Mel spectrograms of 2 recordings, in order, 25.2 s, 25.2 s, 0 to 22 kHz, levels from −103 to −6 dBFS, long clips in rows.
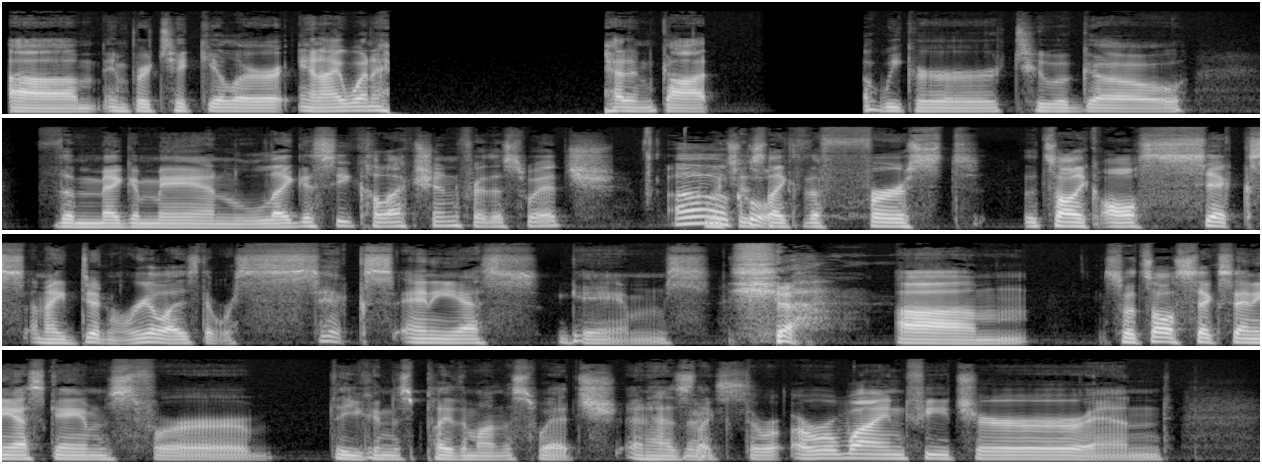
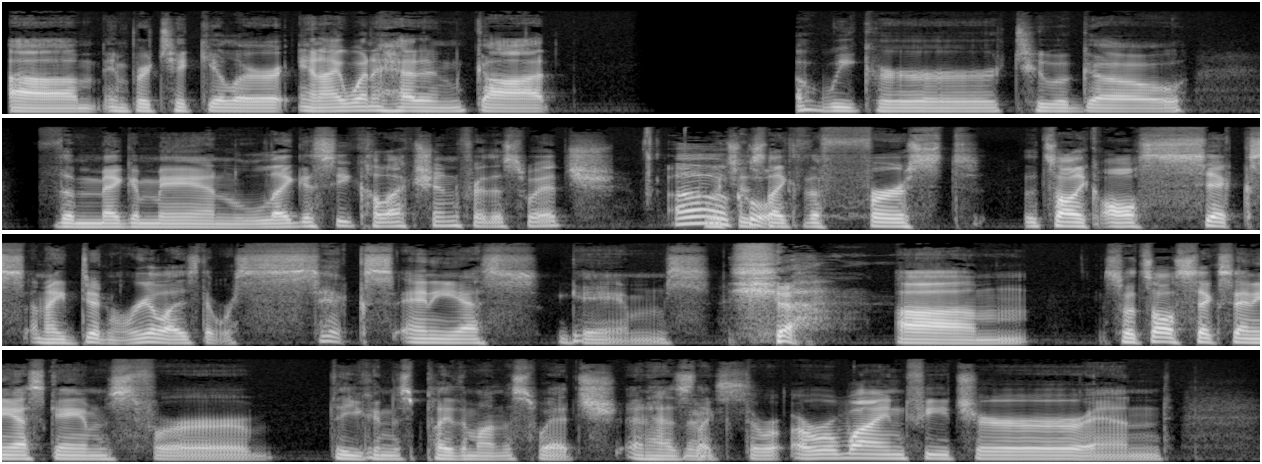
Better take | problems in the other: second | audio freezing; at 2 s for 1 s

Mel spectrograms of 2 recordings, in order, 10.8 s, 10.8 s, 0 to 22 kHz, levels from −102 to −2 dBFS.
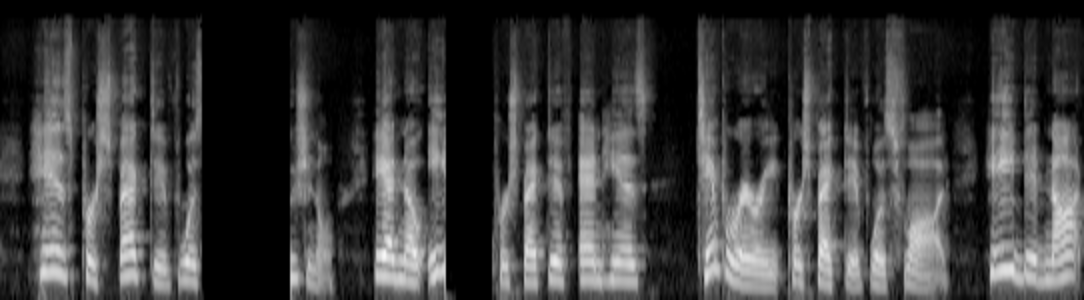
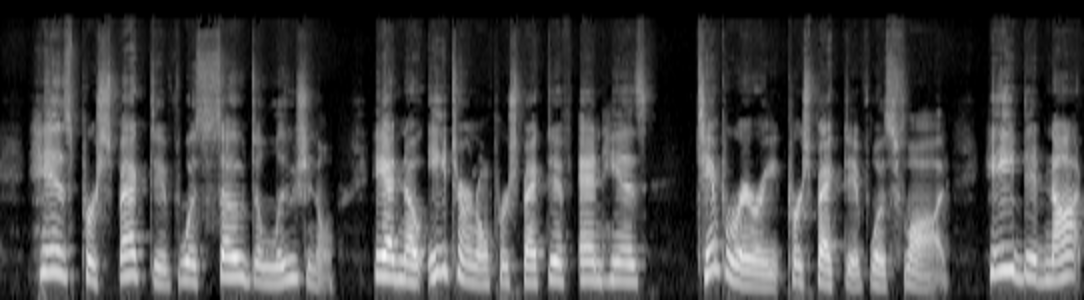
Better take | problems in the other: second | audio cutting out; at 2 s for 1 s and at 4.5 s

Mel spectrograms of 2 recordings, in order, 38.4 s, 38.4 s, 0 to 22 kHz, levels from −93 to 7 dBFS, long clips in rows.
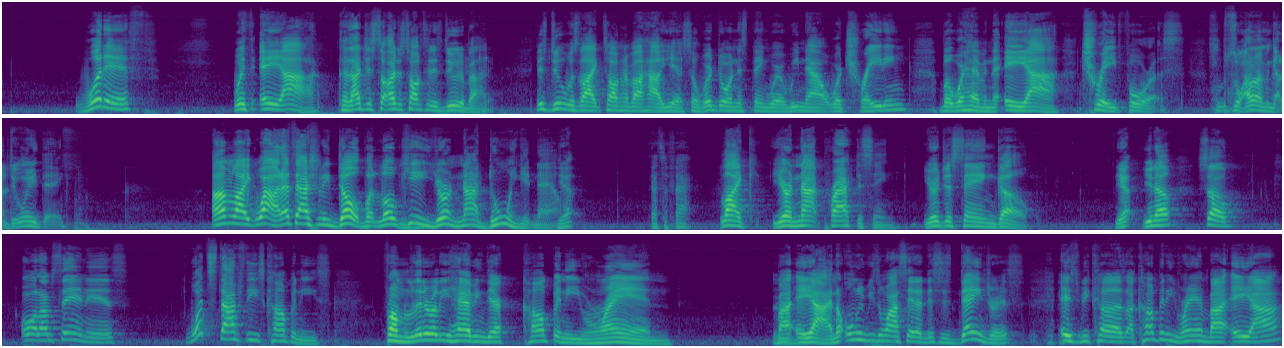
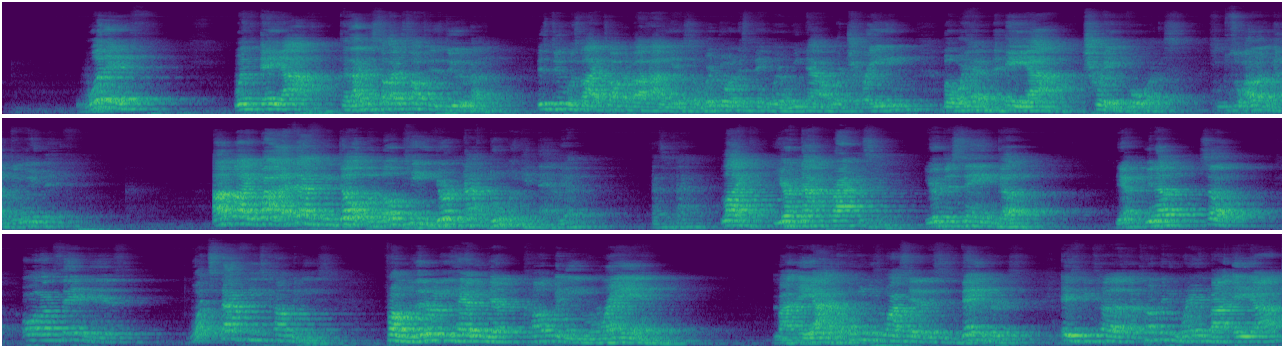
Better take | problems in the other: first | room echo; strong; dies away in 1 s // off-mic speech; far

